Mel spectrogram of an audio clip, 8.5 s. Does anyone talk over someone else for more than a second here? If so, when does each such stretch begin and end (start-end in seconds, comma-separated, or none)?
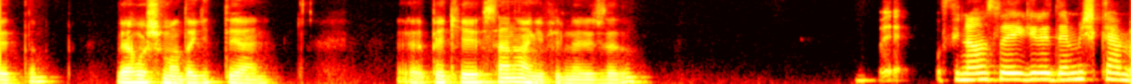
none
